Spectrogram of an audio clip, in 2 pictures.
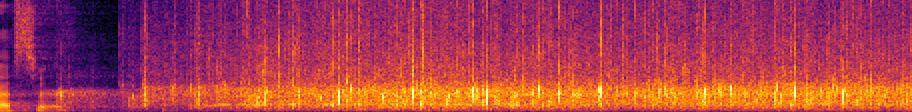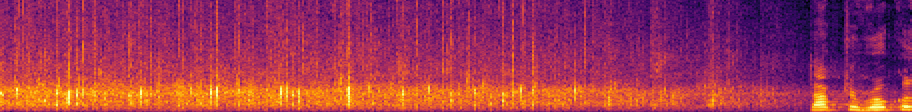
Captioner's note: applause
